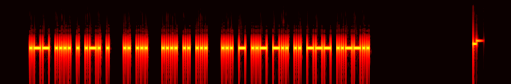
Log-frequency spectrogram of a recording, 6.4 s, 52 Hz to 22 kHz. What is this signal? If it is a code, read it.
Morse code, heard as a keyed tone, about 44 wpm, 700 Hz. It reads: WHERE IS HIS STUDIO?
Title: Sentences from Top 1200 Words 45wpm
